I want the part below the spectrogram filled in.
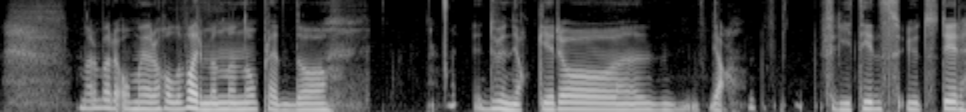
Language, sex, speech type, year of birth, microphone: Norwegian, female, spontaneous, 1971, Sennheiser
